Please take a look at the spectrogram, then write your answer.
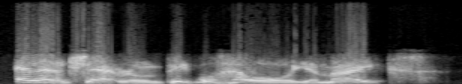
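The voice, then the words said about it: Put-on British accent. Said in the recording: “There was his British accent.”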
